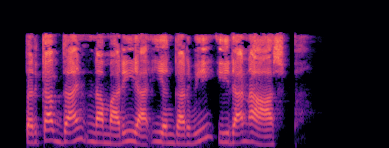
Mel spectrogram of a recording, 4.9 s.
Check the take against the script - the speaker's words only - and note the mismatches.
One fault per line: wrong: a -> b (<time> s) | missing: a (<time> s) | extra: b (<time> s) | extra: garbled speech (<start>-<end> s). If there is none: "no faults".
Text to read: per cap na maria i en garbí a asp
extra: d'any (0.8 s)
extra: iran (2.9 s)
